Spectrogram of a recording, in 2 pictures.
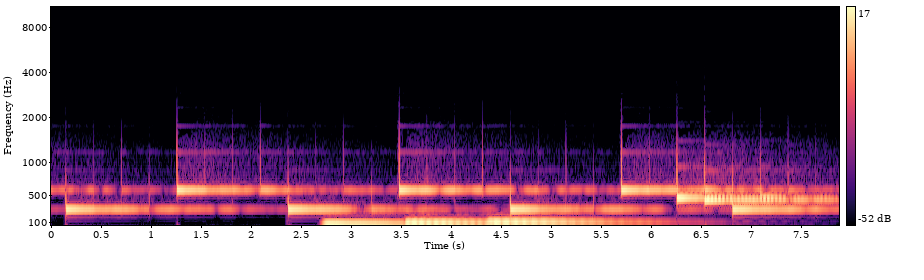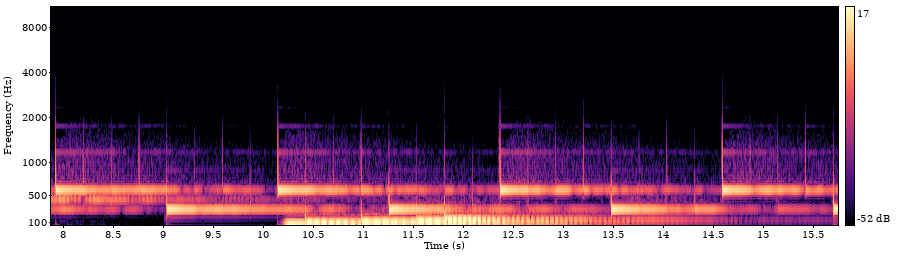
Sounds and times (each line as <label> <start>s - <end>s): synth pads 9.0s - 15.7s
